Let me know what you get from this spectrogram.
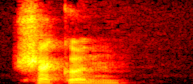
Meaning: chaconne
- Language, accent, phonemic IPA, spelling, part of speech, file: French, France, /ʃa.kɔn/, chaconne, noun, LL-Q150 (fra)-chaconne.wav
